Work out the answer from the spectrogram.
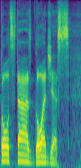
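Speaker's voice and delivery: put-on Boston accent. Describing a clip, acting out what Laurel says: imitating Laurel, Boston accent. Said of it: "Boston accent".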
